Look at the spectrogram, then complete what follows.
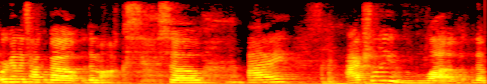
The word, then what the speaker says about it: Mach: I got the Mach 5s, and this is spelled M-A-C-H, and so I used to think it was Match. Match 5. It's Mach 5.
